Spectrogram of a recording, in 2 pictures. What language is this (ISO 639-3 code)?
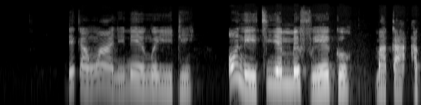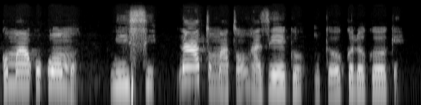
ibo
